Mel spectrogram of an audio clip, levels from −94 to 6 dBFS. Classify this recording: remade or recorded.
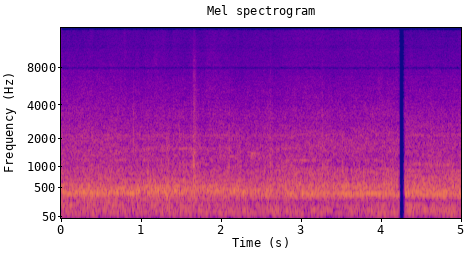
remade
